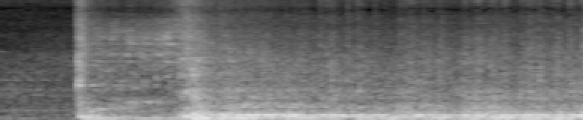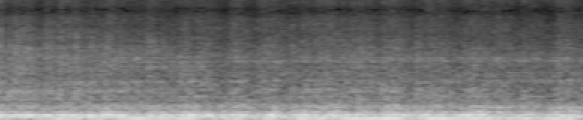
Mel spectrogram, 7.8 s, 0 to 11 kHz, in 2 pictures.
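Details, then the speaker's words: Airboat engine with newly wired Holley Sniper EFI during tuning, reading slightly lean: catches and settles into a steady, even low rumble with no misses or stumbles; normal idle. "it doesn't it doesn't get super hot i mean they're both at 183 uh and it runs good"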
